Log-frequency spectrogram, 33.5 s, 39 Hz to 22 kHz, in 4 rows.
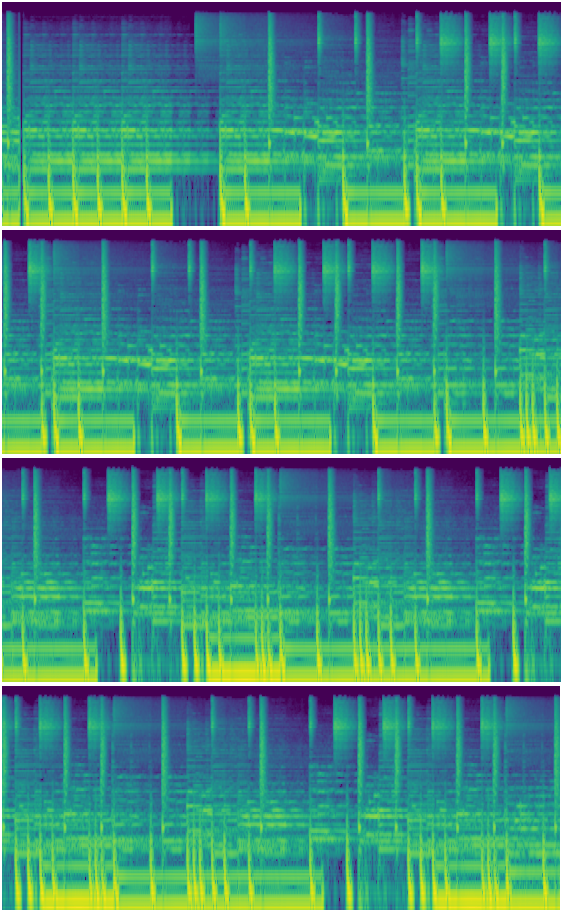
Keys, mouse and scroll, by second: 2.8 ctrl+click, 3.0 ctrl+space, 7.9 ctrl+2, 11.7 ctrl+g, 15.9 double click, 17.5 shift+click, 25.6-26.0 scroll up 1, 26.0 ctrl+space, 26.0 ctrl+click, 26.3 ctrl+space, 29.8-30.8 scroll down 1, 32.6 space, 32.6 ctrl+click, 33.0 ctrl+scroll down 1.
